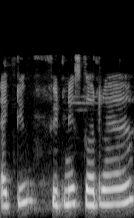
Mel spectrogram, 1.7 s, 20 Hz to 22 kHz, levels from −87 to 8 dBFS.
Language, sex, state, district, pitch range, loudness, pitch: Hindi, female, Bihar, Muzaffarpur, 265-295 Hz, -15 LUFS, 275 Hz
